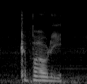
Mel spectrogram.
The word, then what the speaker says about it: Capote: I want to say this right. Truman Capote? – Capote.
